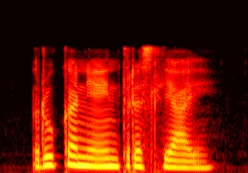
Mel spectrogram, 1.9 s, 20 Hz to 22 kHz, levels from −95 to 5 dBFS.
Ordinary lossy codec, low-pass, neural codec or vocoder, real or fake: none; 7.2 kHz; none; real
